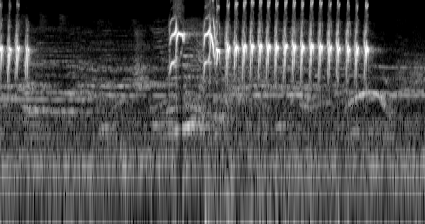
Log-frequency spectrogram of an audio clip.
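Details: Lesser green leafbird lure song in the fierce 'tembakan' style used to provoke a response: brief whistled notes with upward sweeps, then a long, even rattling trill of about twenty rapid pulses lasting nearly two seconds.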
